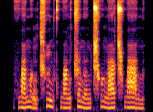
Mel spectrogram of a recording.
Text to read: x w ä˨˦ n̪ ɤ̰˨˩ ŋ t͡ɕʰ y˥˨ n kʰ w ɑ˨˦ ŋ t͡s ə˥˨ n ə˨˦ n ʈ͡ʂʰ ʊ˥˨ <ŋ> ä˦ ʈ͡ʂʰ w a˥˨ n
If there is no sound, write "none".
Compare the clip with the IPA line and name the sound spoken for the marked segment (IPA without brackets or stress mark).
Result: ŋ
